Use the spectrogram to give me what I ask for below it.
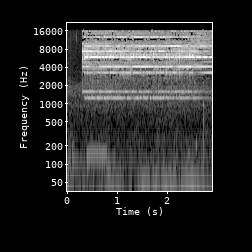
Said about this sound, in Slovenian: telefon ti zvoni, ampak eh, ne morem verjeti, eh, na zaslonu se je spisalo ime Gregor Golobič.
